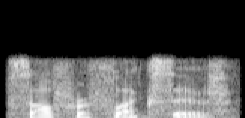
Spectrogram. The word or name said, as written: self-reflexive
